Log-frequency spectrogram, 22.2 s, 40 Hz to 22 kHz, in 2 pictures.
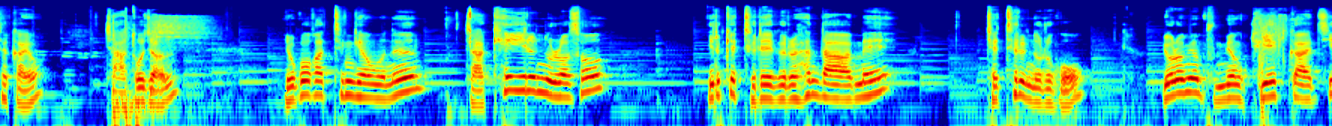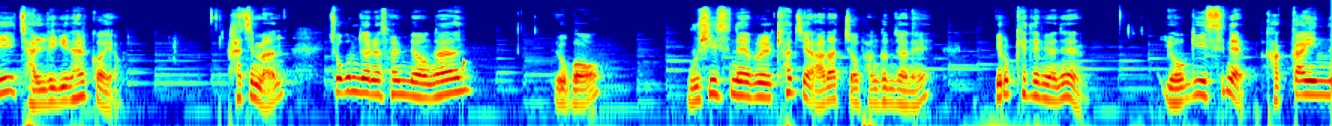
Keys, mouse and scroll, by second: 2.1 middle click, 2.9 click, 3.7 k, 20.1 shift+middle click.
